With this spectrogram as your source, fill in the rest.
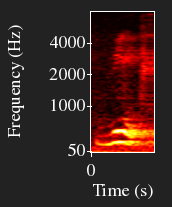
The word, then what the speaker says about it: Weg: Weg, spelled W-E-G. There's another word in German spelled exactly the same way. W-E-G also means away. Geh weg. It's pronounced with an open E and very K sound.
